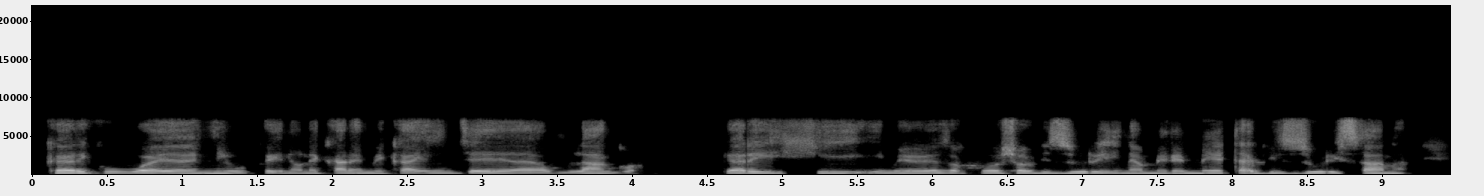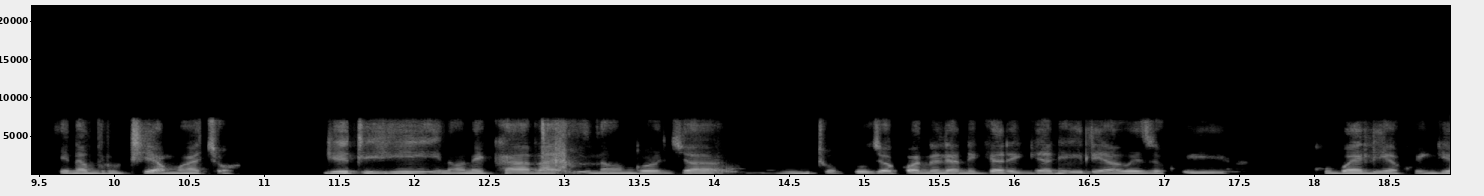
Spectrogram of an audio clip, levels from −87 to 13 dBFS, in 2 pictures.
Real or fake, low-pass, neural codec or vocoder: fake; 7.2 kHz; codec, 16 kHz, 2 kbps, X-Codec, HuBERT features, trained on general audio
